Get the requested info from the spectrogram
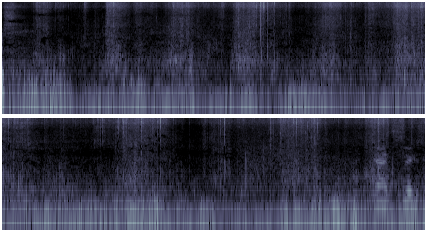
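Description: Footsteps through dry field stubble, with wind rumbling on the microphone.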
